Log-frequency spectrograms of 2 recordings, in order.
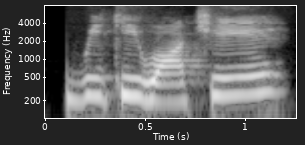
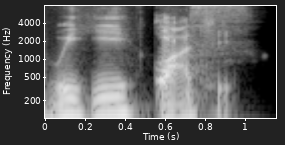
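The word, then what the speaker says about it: Weeki Wachee: It's called Weeki Wachi.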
